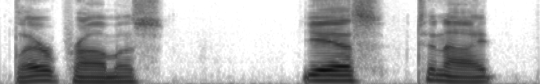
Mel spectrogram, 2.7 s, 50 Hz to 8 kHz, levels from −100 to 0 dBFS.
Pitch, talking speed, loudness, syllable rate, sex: 125 Hz, 90 wpm, -17 LUFS, 5.1 syllables/s, male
